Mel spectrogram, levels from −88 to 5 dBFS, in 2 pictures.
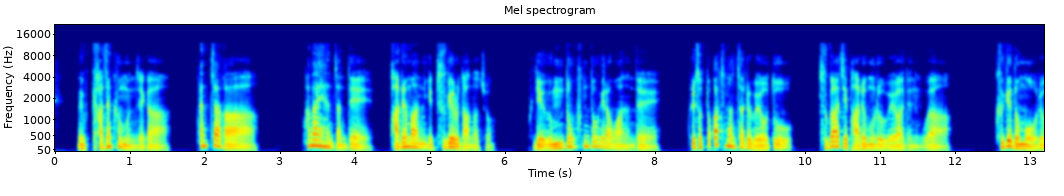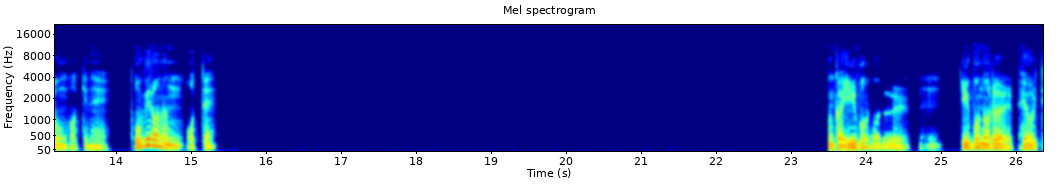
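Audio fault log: No faults are heard anywhere in the speech. Nothing in the recording calls for a timed entry in this log.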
